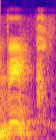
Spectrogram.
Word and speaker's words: Weipa: छोटी जगह है लेकिन आपके लिए इम्पोर्टेंट है, वेप। मैं स्पेलिंग लिख देता हूँ, WEIP, वेपा, WEIPA, वेपा।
